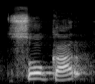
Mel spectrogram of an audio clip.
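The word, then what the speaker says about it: Tso Kar: स्थल था लद्दाख का सोकार वेटलैंड, ठीक है, TSO करके इसकी स्पेलिंग होती है, इसलिए ता पहले लगता है आधा, सोकार वेटलैंड लद्दाख का है दोस्तों।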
